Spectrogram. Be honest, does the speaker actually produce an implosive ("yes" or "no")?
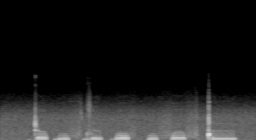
yes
